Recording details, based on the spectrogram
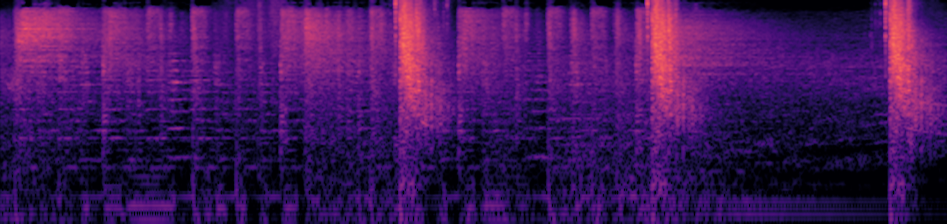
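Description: Gunfire in the video game Sherlock Holmes: The Devil's Daughter, with three loud sharp shots standing out over a dense, continuous bed of game noise and rumble.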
